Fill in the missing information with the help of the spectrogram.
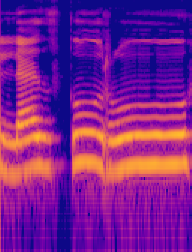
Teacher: را کے اوپر جو مد ہے اس کو آگے لذکروا، زال نرمی والا حروف ہے، قلقلہ نہیں کرنا ادھر۔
